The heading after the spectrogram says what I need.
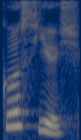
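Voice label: "кӧсйысь", Komi, female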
